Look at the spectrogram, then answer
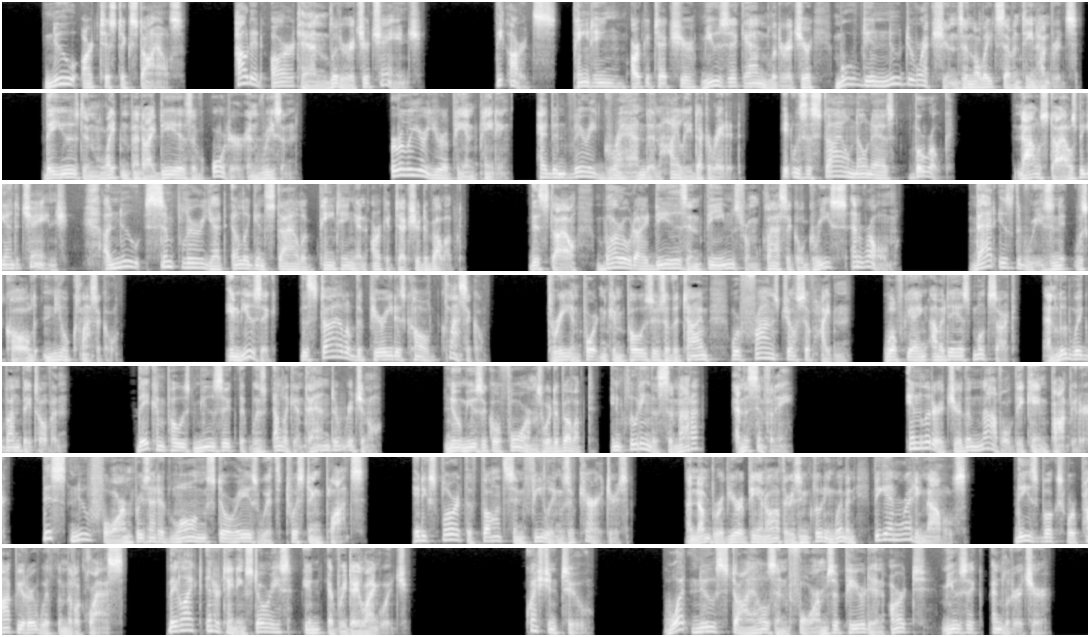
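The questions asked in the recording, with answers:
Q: What new styles and forms appeared in art, music, and literature?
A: Neoclassical art and architecture, classical music with the sonata and symphony, and the novel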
